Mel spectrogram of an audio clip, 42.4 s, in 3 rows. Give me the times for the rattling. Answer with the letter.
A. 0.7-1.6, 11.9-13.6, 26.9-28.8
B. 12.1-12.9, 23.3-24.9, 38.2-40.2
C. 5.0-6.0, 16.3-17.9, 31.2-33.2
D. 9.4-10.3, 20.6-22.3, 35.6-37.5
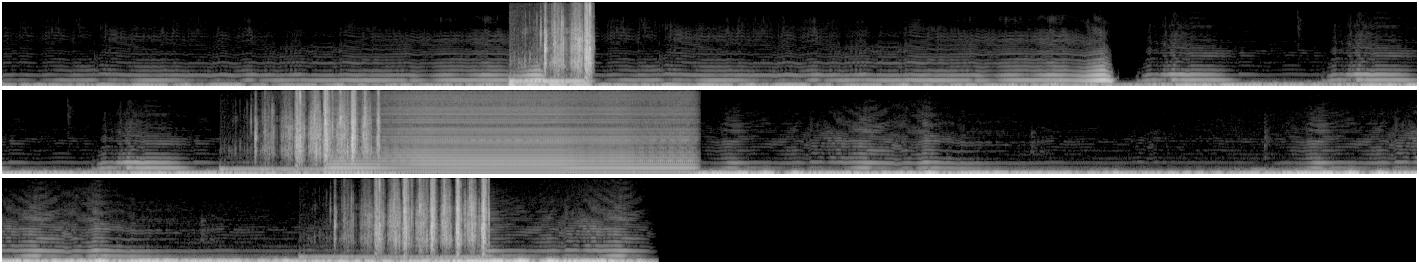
C.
